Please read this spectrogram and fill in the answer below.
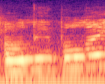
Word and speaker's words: Oliebollen: Oliebollen? Yeah, the way that you said it right now, that's perfect.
